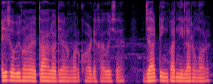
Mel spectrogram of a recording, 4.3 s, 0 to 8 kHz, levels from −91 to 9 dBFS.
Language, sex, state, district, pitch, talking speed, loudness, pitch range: Assamese, male, Assam, Kamrup Metropolitan, 125 Hz, 170 wpm, -19 LUFS, 120-130 Hz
